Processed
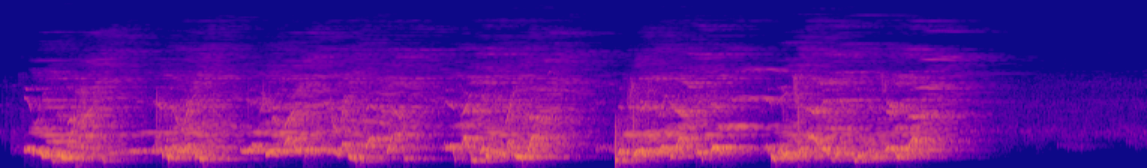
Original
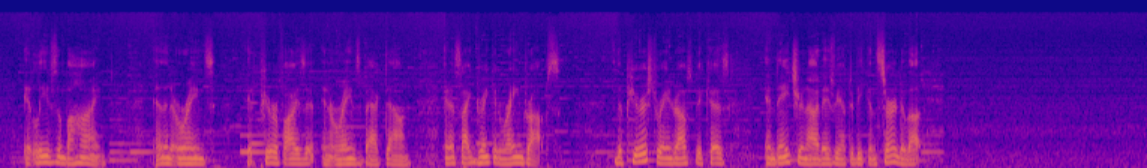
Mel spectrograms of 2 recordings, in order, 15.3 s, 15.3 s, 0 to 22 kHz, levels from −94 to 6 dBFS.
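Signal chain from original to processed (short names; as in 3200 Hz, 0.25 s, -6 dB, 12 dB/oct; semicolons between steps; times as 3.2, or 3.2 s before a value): sine-wave speech; shimmer reverb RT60 1.4 s, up +12 st, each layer -8 dB, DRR -2 dB; gain -4 dB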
